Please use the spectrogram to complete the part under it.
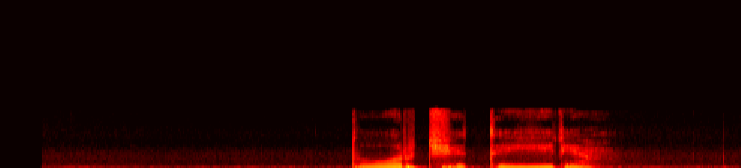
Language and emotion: Russian, sad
